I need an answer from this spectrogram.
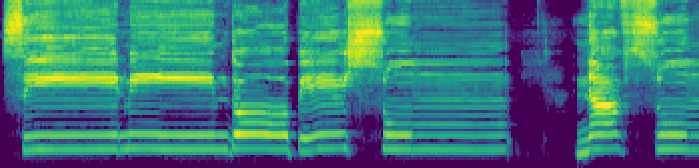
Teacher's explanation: سین کو میم مشدد کے ساتھ ملاتے ہوئے ایک الف کے برابر لمبا غنہ کرنا ہے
